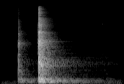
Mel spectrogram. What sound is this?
washmachine start
close the door at a AEG washing machine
